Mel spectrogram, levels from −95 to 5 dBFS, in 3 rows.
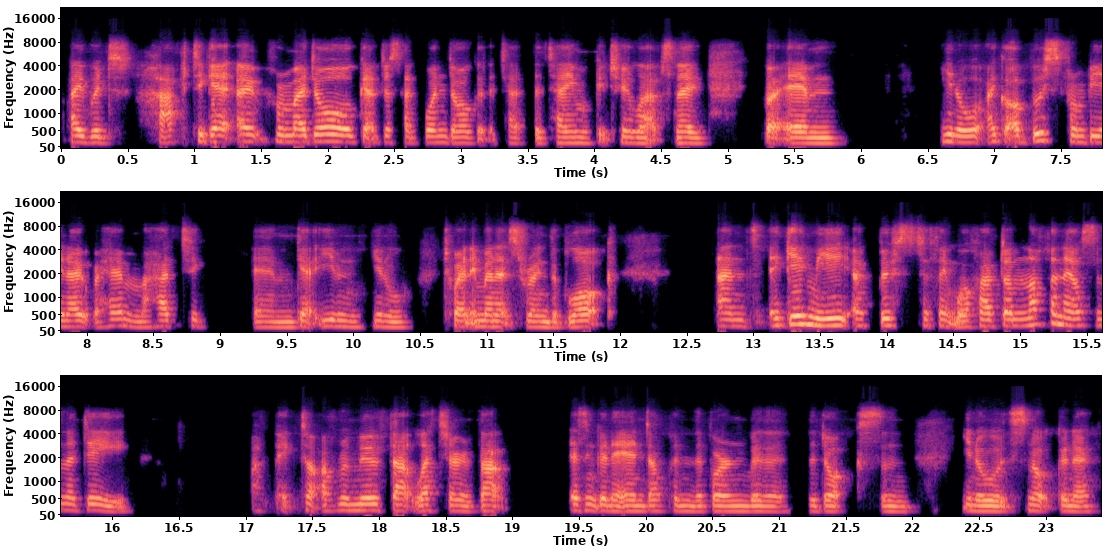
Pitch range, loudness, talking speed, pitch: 155-185 Hz, -15 LUFS, 240 wpm, 175 Hz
